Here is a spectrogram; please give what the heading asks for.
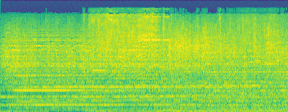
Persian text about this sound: نه قطار، برو.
